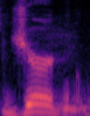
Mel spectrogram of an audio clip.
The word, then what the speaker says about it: Jordan: I have to ask you first, it looks like Hamilton Jordan, Kathleen Jordan, but it's Jordan. Where did that come from? You know, my dad always said it's the Southern pronunciation of the surname.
